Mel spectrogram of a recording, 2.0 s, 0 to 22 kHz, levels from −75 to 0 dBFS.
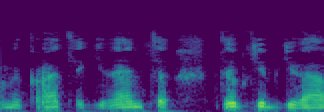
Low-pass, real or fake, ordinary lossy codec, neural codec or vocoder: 7.2 kHz; real; MP3, 32 kbps; none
